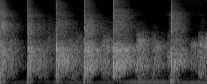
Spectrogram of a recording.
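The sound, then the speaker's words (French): Rhythmic clapping acclaiming the name of Jesus, sharp even claps in a steady beat, loud and without talk. “Acclamons pour le nom Seigneur Jésus.”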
